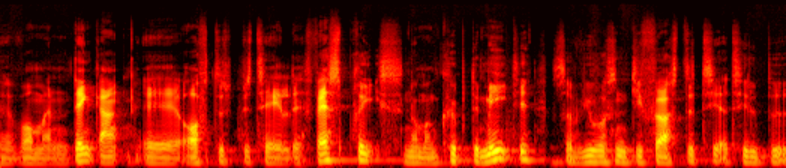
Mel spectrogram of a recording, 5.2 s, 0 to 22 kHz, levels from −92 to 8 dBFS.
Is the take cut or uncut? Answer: cut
